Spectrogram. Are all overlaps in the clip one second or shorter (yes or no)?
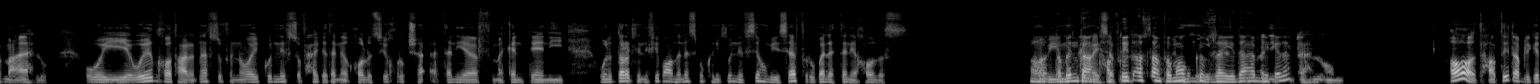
no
